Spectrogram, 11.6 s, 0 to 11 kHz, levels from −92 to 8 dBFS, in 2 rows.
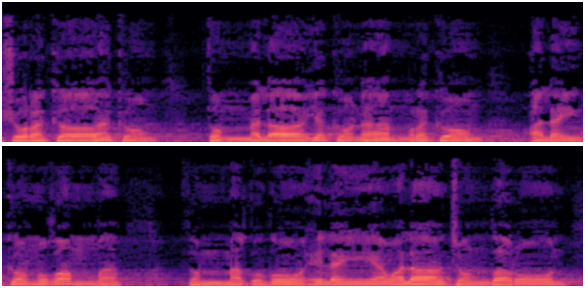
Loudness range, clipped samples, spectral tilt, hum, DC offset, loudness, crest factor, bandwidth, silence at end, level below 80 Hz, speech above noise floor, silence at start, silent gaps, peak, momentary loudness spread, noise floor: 3 LU; under 0.1%; -8 dB/octave; none; under 0.1%; -23 LUFS; 14 dB; 9.8 kHz; 0 s; -64 dBFS; 22 dB; 0 s; none; -8 dBFS; 10 LU; -44 dBFS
